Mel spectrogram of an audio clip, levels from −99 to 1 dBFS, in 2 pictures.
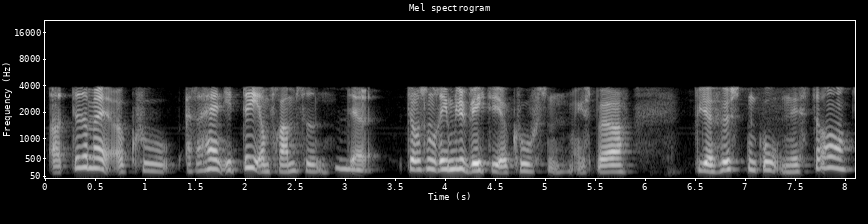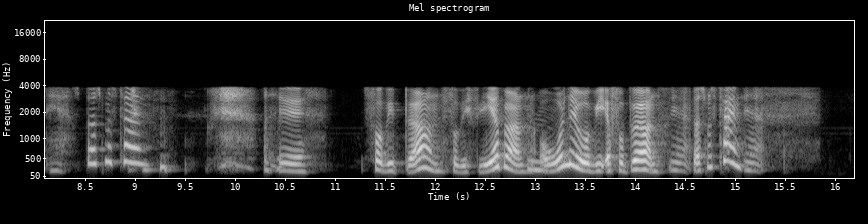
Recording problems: high frequencies cut off; severe; nothing above 4 kHz
thin; very slightly; fading below 300 Hz

